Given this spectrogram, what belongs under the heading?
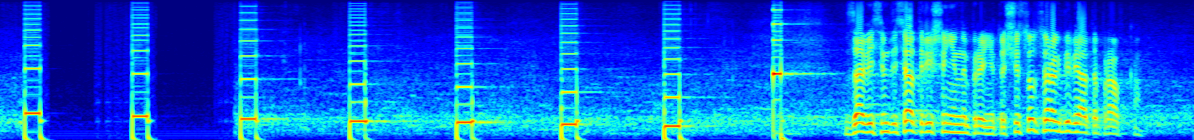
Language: Ukrainian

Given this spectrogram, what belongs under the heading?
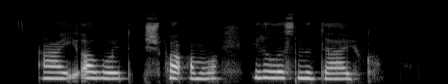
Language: Abkhazian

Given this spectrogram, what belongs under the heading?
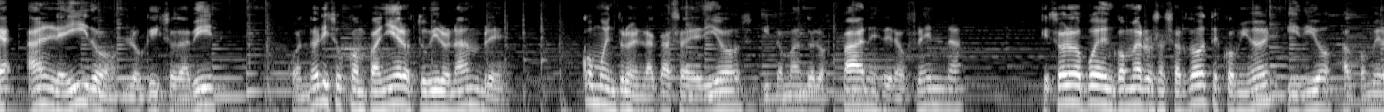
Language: Spanish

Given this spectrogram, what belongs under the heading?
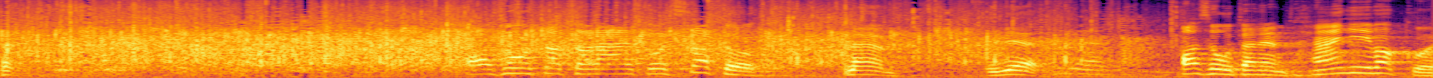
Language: Hungarian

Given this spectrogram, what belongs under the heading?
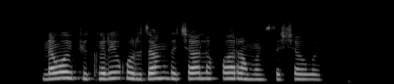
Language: Pashto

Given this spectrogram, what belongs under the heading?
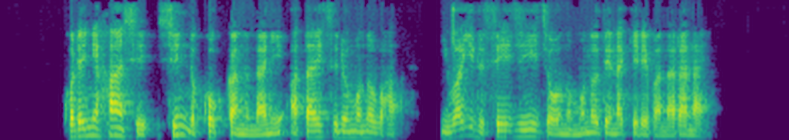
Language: Japanese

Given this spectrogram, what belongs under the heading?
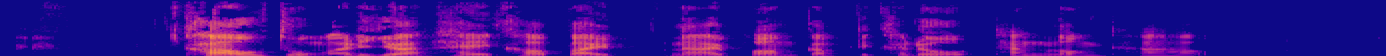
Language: Thai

